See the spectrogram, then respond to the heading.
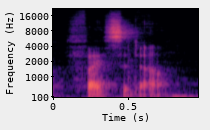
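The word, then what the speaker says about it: Physidel: uh let's see I was correct it is spelled like this p-h-y-s-i-d-e-l ficidal good job y'all I wasn't expecting that to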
